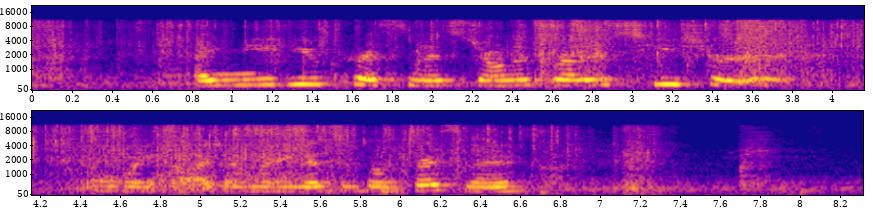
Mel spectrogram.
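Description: A plastic bag crinkles as it is torn open.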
